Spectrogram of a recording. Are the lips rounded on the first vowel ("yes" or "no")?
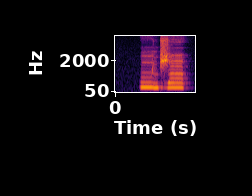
yes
